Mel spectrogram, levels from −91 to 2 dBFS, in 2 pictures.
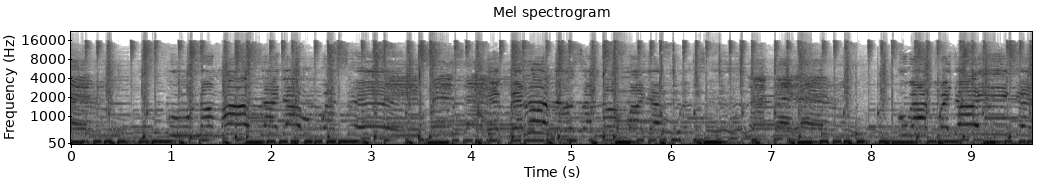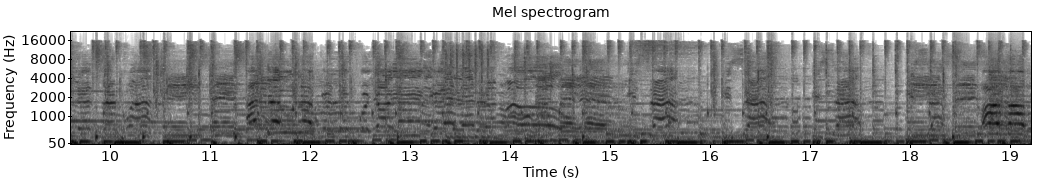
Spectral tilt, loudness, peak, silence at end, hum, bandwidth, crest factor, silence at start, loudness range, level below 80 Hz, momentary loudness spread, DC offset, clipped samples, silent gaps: -3.5 dB/octave; -8 LUFS; 0 dBFS; 0 s; none; over 20 kHz; 8 dB; 0 s; 1 LU; -14 dBFS; 4 LU; under 0.1%; 3%; none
